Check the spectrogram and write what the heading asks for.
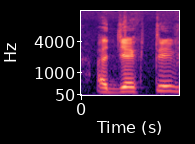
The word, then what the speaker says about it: adjective: यहाँ पे डी जो है उसको साइलेंट है, खामोश है, वो नहीं बोलेगा, वो चुप करके बैठा रहेगा, तो आपने वर्ड पढ़ना है एडजेक्टिव।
